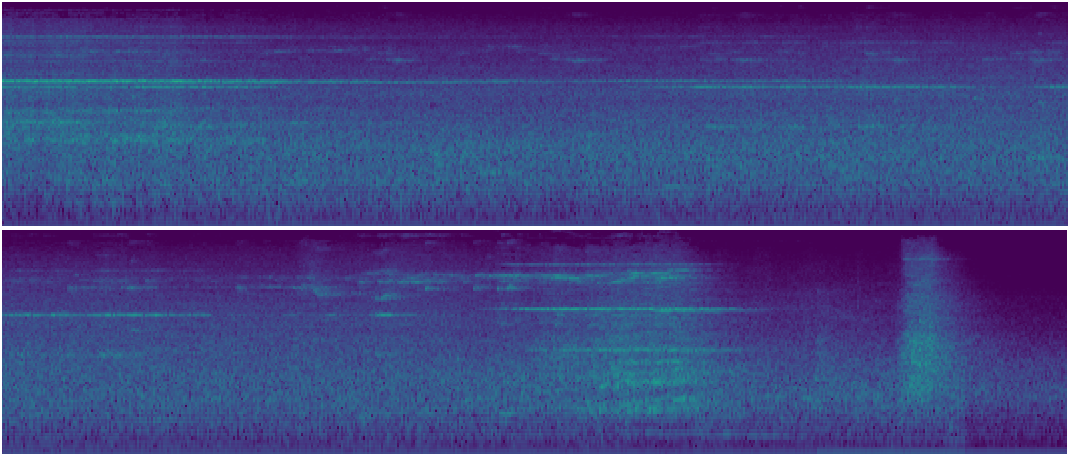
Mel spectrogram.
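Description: A train rolls slowly past on the rails.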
